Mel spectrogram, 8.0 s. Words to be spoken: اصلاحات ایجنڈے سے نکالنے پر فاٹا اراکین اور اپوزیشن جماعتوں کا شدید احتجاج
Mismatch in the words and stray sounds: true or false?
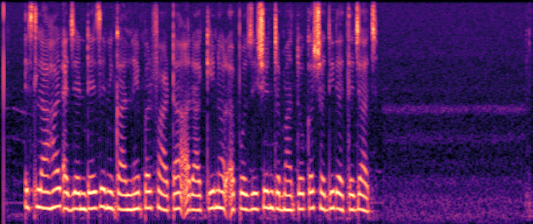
false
